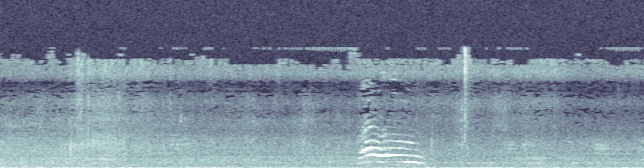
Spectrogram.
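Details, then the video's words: Stray kitten on an urban street gives a single short meow, rising then falling, over a steady low hum of traffic. "새끼 고양이 물음소리나는곳에 가보니"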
